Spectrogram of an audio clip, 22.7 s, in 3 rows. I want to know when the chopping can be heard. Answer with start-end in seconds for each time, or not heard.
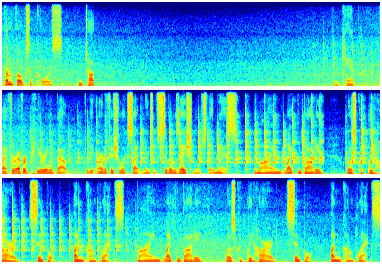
6.2-17.9.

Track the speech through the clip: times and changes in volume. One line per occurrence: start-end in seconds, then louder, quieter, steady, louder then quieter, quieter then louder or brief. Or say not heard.
0.1-1.9 brief
6.6-22.6 steady.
